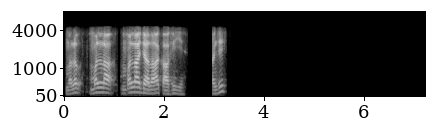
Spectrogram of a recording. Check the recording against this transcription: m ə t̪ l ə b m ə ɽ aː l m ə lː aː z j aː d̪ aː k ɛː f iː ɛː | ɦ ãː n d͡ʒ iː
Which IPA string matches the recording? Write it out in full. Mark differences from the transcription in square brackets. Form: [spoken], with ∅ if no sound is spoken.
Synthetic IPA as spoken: m ə t̪ l ə b m ə [l] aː [∅] m ə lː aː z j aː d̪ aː k [aː] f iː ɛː | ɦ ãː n d͡ʒ iː

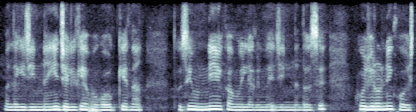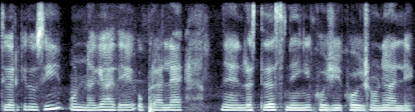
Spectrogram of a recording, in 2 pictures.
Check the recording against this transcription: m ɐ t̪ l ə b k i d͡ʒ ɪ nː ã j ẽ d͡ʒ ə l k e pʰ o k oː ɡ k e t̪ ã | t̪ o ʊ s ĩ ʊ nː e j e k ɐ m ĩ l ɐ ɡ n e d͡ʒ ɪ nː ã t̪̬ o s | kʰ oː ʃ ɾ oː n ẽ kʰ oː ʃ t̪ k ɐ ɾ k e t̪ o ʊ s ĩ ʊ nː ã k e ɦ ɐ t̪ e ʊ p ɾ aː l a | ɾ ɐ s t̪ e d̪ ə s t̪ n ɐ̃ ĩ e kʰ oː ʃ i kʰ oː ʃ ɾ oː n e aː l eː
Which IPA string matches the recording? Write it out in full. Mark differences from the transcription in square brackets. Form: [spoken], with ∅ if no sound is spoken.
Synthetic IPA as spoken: m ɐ t̪ l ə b k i d͡ʒ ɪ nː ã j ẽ d͡ʒ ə l k e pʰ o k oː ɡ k e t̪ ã | t̪ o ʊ s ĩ ʊ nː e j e k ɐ m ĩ l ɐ ɡ n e d͡ʒ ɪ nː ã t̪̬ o s | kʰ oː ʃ ɾ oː n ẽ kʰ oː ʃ t̪ k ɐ ɾ k e t̪ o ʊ s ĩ ʊ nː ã k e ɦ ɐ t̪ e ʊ p ɾ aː l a | ɾ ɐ s t̪ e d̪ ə s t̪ n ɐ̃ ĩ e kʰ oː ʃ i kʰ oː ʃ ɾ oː n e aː l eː

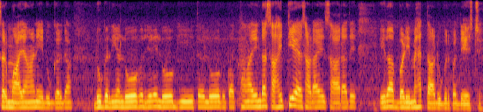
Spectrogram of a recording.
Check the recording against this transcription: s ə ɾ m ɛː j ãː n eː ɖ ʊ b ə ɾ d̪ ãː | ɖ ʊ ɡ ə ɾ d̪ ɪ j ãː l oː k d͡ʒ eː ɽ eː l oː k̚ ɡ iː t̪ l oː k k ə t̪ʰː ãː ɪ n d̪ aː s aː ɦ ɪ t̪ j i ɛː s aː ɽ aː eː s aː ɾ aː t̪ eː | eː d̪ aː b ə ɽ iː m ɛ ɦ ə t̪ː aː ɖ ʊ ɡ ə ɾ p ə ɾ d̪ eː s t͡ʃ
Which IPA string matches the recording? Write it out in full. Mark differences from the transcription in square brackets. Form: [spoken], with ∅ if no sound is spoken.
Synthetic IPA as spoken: s ə ɾ m [aː] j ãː n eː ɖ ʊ [ɡ] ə ɾ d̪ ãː | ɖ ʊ ɡ ə ɾ d̪ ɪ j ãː l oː k d͡ʒ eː ɽ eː l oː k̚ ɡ iː t̪ l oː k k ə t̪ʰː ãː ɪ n d̪ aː s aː ɦ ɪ t̪ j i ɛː s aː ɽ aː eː s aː ɾ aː t̪ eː | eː d̪ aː b ə ɽ iː m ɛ ɦ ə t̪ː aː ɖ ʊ ɡ ə ɾ p ə ɾ d̪ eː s t͡ʃ

